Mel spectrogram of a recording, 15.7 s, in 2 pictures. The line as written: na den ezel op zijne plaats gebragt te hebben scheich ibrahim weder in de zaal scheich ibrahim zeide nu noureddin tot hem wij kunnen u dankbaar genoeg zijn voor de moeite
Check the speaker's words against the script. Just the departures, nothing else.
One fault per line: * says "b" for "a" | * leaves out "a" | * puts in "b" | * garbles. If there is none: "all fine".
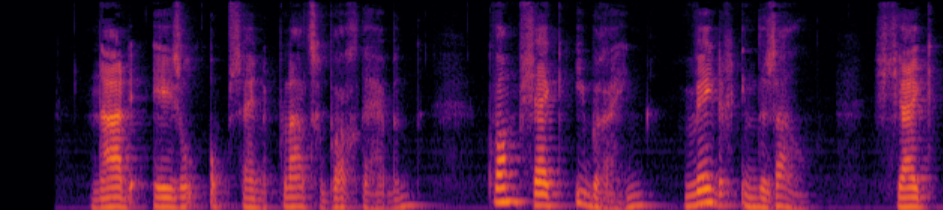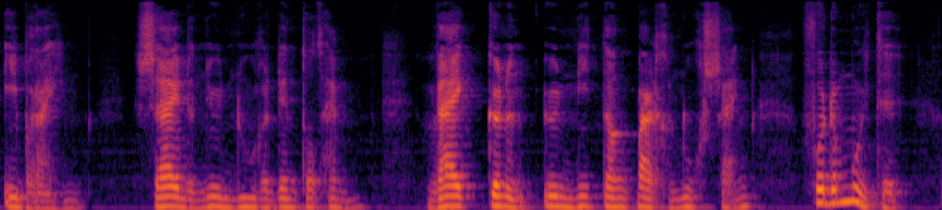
* puts in "kwam"
* puts in "niet"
